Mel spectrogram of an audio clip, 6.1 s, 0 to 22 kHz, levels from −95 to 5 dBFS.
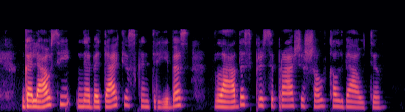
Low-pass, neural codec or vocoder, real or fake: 7.2 kHz; none; real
